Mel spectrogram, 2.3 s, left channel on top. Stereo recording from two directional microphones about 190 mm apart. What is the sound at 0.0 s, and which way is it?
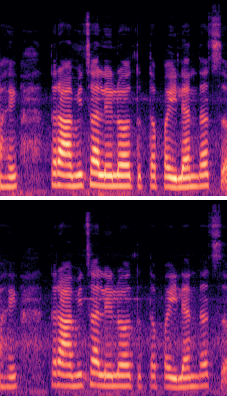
A woman's voice, 25° left (ahead or behind).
